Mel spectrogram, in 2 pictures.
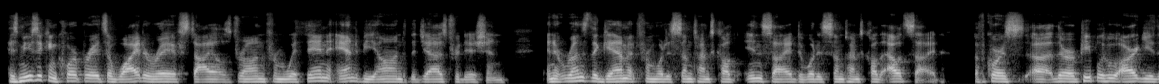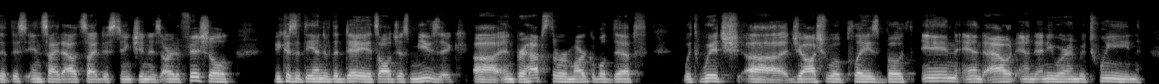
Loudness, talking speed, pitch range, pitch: -19 LUFS, 200 wpm, 120-135 Hz, 125 Hz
